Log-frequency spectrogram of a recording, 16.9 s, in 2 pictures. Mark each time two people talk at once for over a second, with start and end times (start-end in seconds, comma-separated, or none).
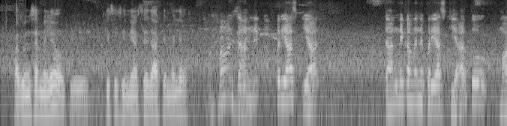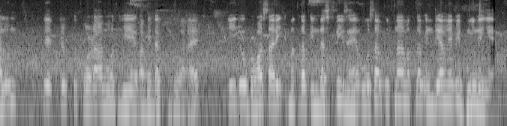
none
